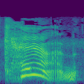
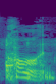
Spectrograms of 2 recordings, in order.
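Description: First: The vowel sounds like the one in cat. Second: The vowel sounds like the one in cot. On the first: The speaker calls it right. "It's can, like a beer can" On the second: The speaker calls it wrong. "we've been saying it wrong"

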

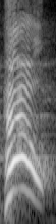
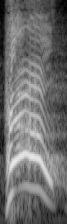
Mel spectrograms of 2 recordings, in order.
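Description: No difference in how they are said.

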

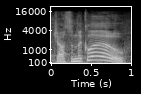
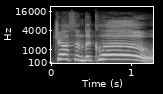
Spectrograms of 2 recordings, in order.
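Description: First: The name is said as a plain introduction. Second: The name is called out like a transformation cry.

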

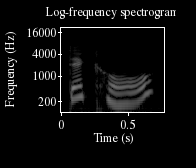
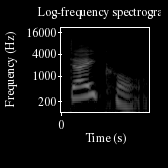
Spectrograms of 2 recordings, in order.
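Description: First: It is said with an American pronunciation. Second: It is said with an Australian pronunciation. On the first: "in the US, when they're talking about decor" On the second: "we say decor"

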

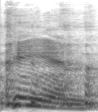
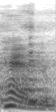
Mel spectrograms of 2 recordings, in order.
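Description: First: It is said in a Southern accent. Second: It is said in a standard accent. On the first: "it's like the Southerners. They'd be like" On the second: "instead of"

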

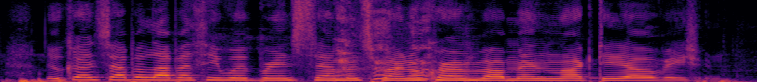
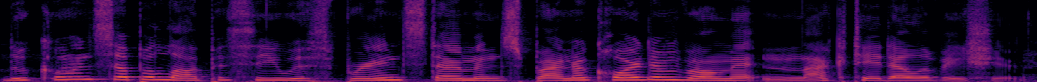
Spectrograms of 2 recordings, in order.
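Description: First: The name is said quickly. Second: The name is said at a normal pace.

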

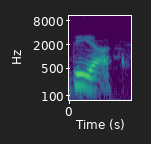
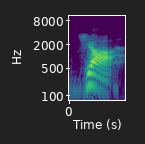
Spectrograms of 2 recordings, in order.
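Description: First: The name is said as two syllables, 'Di-a'. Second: The name is said as one syllable, 'Ja'. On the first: This is how others wrongly say his name. The speaker calls it wrong. "It's not Dia" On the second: This is how the man himself says his name. The speaker calls it right. "the pronunciation of his last name is Ja"

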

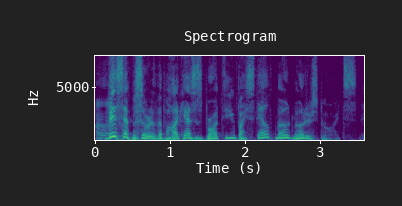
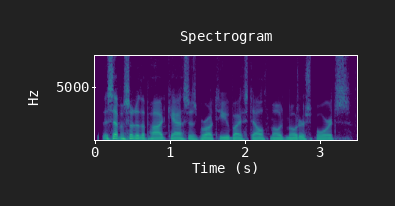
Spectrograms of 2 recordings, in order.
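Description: First: It is read with lively, interested energy. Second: It is read in a flat monotone.

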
